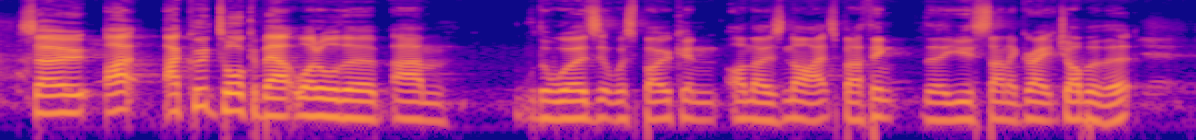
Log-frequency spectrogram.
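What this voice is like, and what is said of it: Hoarse, nearly lost voice. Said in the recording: “I'll try to talk. My voice is, I don't have a voice”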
